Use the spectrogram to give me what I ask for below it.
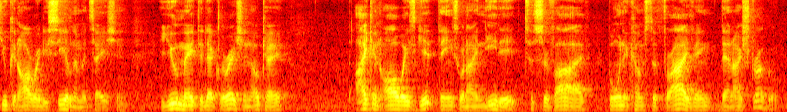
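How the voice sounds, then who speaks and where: On a livestream, a spiritual coach reflectively answers viewers' questions, leaning often on tag questions, his voice a little worn from a full day of talking. It's deep and dark in tone, heard in an echoey room with slight background noise.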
